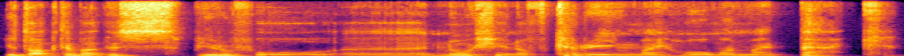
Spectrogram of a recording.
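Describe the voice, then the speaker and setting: Mellow, husky-voiced male host. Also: mid-range voice, animated, moderate pace. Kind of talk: reflective interview questions.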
